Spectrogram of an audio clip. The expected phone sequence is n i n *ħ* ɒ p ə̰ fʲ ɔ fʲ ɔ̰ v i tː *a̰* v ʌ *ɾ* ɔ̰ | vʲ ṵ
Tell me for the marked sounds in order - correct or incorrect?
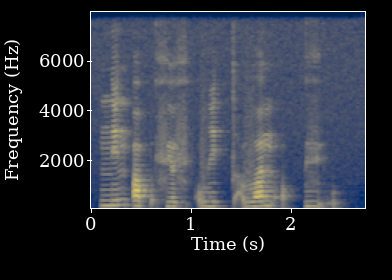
incorrect, incorrect, incorrect

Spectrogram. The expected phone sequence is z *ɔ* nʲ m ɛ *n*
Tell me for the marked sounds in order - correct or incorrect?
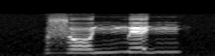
correct, incorrect

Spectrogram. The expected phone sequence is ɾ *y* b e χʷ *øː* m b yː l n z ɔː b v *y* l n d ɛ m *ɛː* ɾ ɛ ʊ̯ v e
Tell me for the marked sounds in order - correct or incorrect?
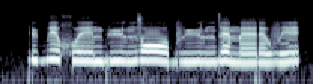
correct, incorrect, incorrect, correct

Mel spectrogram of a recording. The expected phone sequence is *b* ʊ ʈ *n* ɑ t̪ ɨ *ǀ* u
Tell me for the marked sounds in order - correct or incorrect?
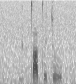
incorrect, incorrect, incorrect

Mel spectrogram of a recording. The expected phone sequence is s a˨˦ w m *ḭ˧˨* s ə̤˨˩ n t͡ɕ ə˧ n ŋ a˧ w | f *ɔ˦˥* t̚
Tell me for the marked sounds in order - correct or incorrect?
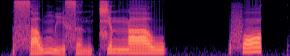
incorrect, correct

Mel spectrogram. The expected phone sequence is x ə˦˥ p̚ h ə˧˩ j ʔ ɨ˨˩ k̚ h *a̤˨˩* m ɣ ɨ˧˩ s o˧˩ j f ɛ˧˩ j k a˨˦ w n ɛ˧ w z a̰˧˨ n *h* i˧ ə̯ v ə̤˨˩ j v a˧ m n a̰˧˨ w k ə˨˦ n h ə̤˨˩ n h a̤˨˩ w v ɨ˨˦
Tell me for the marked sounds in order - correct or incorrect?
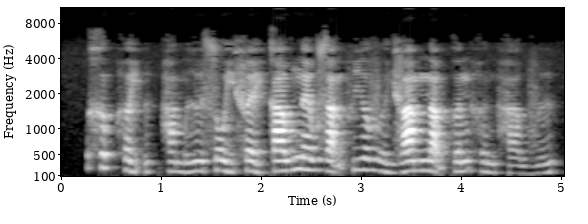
correct, incorrect

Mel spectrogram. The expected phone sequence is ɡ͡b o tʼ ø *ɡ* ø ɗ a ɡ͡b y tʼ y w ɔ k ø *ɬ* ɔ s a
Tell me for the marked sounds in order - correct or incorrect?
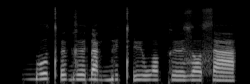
correct, incorrect

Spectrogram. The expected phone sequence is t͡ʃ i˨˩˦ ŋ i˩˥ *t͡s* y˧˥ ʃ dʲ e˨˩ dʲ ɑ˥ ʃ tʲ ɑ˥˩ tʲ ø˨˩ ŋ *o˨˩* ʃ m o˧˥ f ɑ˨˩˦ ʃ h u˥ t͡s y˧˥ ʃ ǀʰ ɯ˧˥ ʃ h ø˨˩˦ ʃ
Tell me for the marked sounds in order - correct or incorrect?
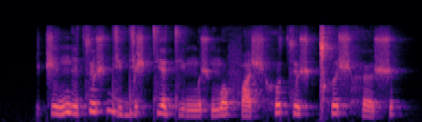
correct, correct

